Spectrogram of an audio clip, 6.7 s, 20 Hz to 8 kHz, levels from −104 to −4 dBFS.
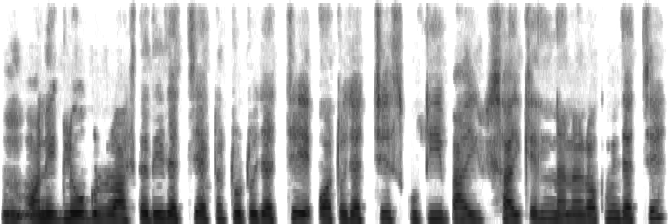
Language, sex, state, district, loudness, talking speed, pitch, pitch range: Bengali, female, West Bengal, Dakshin Dinajpur, -17 LUFS, 145 wpm, 225 Hz, 220-230 Hz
